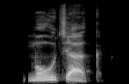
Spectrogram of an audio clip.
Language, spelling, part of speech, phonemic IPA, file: Bengali, মৌচাক, noun, /mou̯t͡ʃak/, LL-Q9610 (ben)-মৌচাক.wav
- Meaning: 1. honeycomb 2. beehive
